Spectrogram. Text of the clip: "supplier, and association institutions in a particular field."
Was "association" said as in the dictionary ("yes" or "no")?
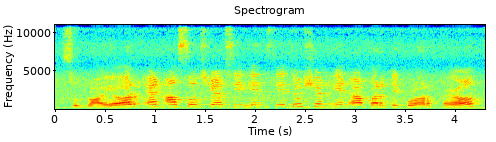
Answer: no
